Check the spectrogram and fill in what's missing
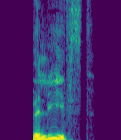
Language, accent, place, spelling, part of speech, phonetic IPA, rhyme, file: German, Germany, Berlin, beliefst, verb, [bəˈliːfst], -iːfst, De-beliefst.ogg
- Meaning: second-person singular preterite of belaufen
